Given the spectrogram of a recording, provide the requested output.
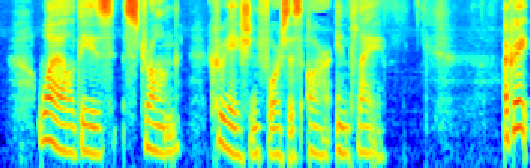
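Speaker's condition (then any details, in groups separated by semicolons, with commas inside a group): No condition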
